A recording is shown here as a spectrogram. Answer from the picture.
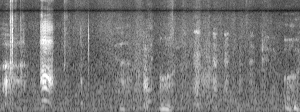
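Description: Baby's short, strained vocal sounds during tummy time: a loud squeal falling in pitch about a second in, then softer grunts and fussing noises.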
